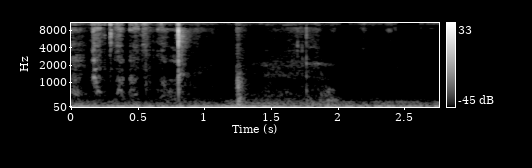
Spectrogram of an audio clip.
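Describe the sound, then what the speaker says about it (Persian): Scissors snip through wool yarn during crochet work, giving a few quiet close clicks and a crisp cut amid faint handling rustles. "خب نخم رو قیچی میکنم"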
